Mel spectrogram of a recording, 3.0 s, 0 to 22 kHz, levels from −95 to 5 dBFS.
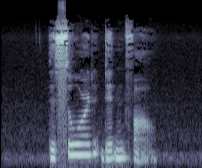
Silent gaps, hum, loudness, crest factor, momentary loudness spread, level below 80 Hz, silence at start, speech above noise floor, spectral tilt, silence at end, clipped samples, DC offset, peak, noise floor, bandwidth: none; none; -13 LUFS; 18 dB; 21 LU; -58 dBFS; 0.75 s; 39 dB; -3 dB/octave; 0.7 s; 0.1%; under 0.1%; 0 dBFS; -55 dBFS; 16 kHz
